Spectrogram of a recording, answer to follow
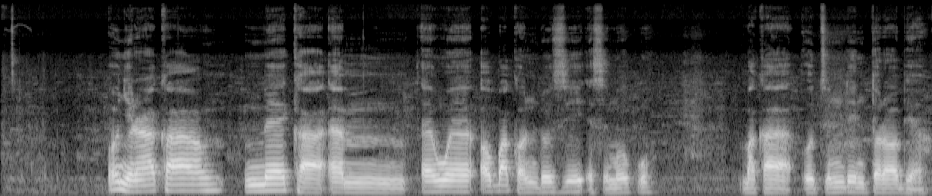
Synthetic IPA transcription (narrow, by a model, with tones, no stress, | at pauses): o˦ɲe˨ɾa˦ka˦ | m̩˦me˦ka˨m˦e˦ŋʷe˦ɔ˦ɡ͡ba˦kɔ˨n̩˦do˦zi˦e˨se˨m̩˦o˦kʷu˦ | ma˨ka˨o˨tu˨n̩˦dɪ˦n̩˦tɔ˦ɾɔ˦bja˦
